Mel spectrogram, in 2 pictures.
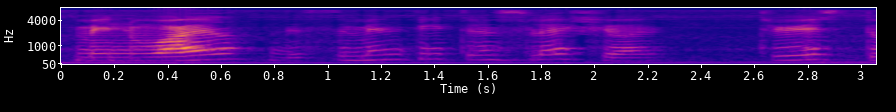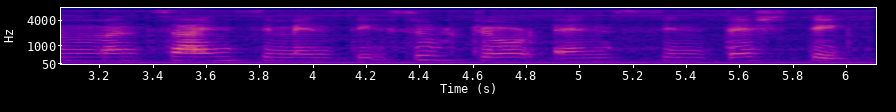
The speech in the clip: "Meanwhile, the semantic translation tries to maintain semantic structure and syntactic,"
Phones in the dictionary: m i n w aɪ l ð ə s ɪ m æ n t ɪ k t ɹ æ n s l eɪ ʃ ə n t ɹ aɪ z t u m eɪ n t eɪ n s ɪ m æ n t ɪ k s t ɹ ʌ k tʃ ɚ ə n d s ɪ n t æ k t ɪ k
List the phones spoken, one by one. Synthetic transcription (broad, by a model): m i n w aɪ l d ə s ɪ m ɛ n t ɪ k t ɹ æ n s l eɪ ʃ ə n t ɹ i s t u m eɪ n s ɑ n s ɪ m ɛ n t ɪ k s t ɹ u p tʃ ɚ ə n s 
